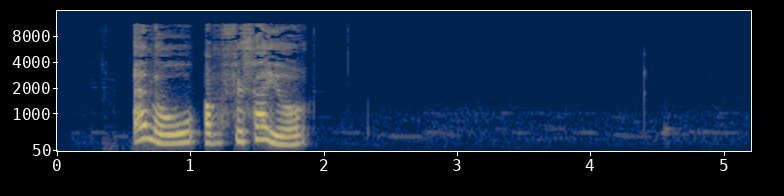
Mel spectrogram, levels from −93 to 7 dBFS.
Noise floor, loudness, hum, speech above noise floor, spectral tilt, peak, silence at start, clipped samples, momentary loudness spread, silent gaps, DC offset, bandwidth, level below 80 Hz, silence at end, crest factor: -74 dBFS; -18 LUFS; none; 57 dB; -4 dB/octave; -2 dBFS; 0.55 s; under 0.1%; 11 LU; none; under 0.1%; 11.5 kHz; -82 dBFS; 3.35 s; 22 dB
